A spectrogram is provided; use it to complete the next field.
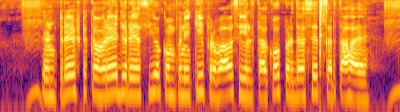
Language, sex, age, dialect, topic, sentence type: Hindi, male, 18-24, Awadhi Bundeli, banking, statement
